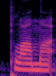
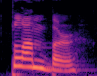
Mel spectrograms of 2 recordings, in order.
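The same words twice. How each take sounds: First: The b sound is silent in the middle. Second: The b sound is pronounced in the middle. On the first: The speaker calls it right. "the correct pronunciation is plumber" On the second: The speaker calls it wrong. "he would say plumber"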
